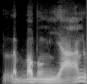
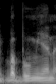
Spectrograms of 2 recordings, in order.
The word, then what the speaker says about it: Baboumian: it's babuman babuman but that would babuman which which sounds like some Roman kind of I don't know gladiator or ruler or whatever uh but yeah so so I say babumian and that's fine and and it's I'm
